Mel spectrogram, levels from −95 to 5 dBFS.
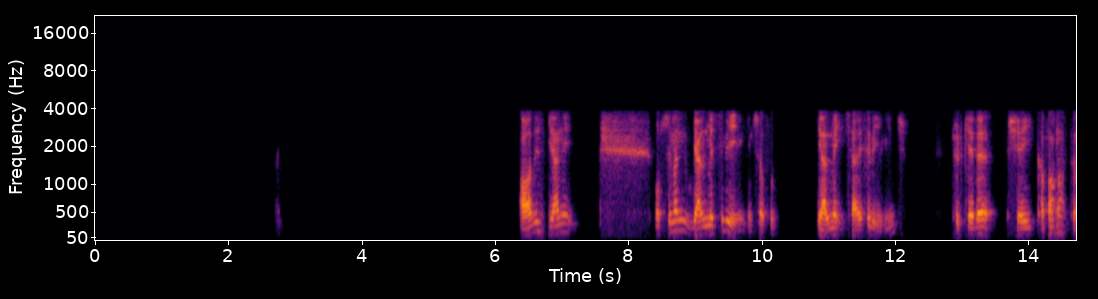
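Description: VoIP packet loss concealed by the speech codec strikes at 6.63 s for 160 ms, briefly at 12.21 s, and scattered across 14.31 to 14.57 s. The decoder stretches lost sound into a fading buzz or coloured noise.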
